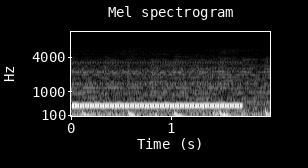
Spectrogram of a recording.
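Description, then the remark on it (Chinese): A phone call's ringing tone as a man calls from a gym after his workout: one steady, mid-pitched electronic beep holds for nearly two seconds, then cuts off, with soft low thuds pulsing underneath. “云豹在健身会所的第三个晚上，他骑完了四十分钟的动感单车， 又练了半个小时的器械，摆脱了一位私人教练推销年卡的纠缠，忍不住给莫伟打电话。”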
